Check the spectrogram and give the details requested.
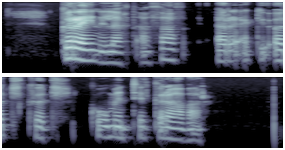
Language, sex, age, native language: Icelandic, female, 50-59, German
